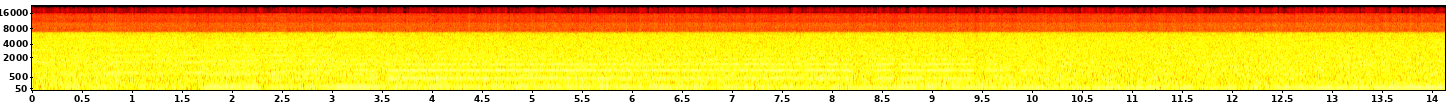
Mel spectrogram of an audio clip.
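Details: Radio receiver noise from about 15 MHz up to 21 MHz: steady hiss with a low hum and thin constant high tones that start and stop, then buzzing; radio interference whine (QRM).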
